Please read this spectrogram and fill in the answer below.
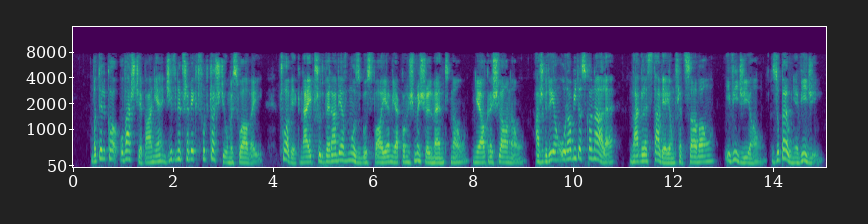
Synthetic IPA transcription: bɔt̪ɘlkɔʔuvaʂt͡ɕɛpaɲɛd͡ʑivnɘpʂɛbʲjɛkt̪fuɾt͡ʂɔɕt͡ɕiumɘswɔvɛ̰j | t͡ʂwɔvʲjɛknajpʂud̪vɘɾabʲjavmuzɡusfɔ̰jɛmjakɔ̃w̃ɕmɘɕlmɛnt̪nɔ̃w̃ɲɛɔkɾɛɕlɔnɔ̰̃w̃ | aʐɡd̪ɘjɔ̃w̃uɾɔbʲid̪ɔskɔnalɛ̰ | naɡlɛst̪avʲjajɔ̃w̃pʂɛt̪sɔbɔ̃w̃ | ivʲid͡ʑijɔ̰̃w̃zupɛwɲɛvʲid͡ʑi

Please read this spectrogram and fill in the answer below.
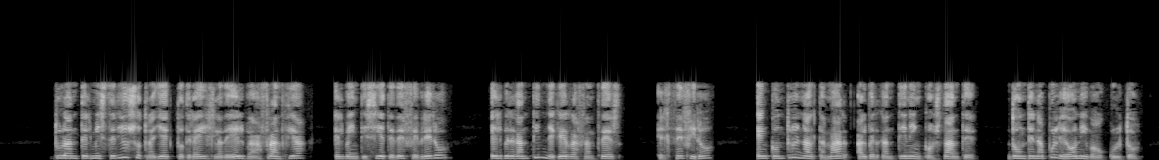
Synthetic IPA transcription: d̪uɾant̪e̞ːlmist̪e̞ɾjo̞so̞t̪ɾaʝe̞k̚t̪oðe̞laizlaðeelβaːfɾanθja | e̞lβe̞jnt̪isje̞t̪eðe̞fe̞β̞ɾe̞ɾo̞ | elβe̞ɾɣant̪ind̪e̞ɣe̞rafɾanθe̞s | elθefiɾo̞ | e̞ŋko̞nt̪ɾo̞enalt̪amaɾalβe̞ɾɣant̪inĩŋko̞nst̪ant̪e̞ | ðo̞nd̪e̞napo̞le̞o̞niβaokult̪o̞

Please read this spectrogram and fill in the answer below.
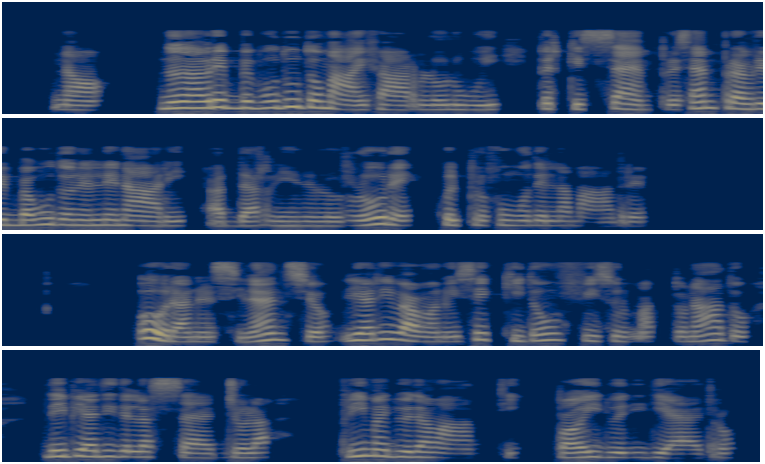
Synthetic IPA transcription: nɔ | nonavɾebːep̬ot̪̬uːt̪omajfarloluːji | perkesːɛmpɾesɛmpɾeavɾebːeavuːt̪onelːenaːɾia̰d̪ːarʎinelːorːoːɾekwelpɾofuːmod̪elːamaːd̪ɾe | oːɾanelsilɛnt̪sjoʎiarːivaːvanoisekːit̪oɱfisulmat̪ːonaːt̪o | d̪ejpjɛːd̪id̪elːasɛd͡ʒːola | pɾiːmaid̪uːed̪avant̪i | pɔjd̪uːed̪id̪jɛːt̪ɾo

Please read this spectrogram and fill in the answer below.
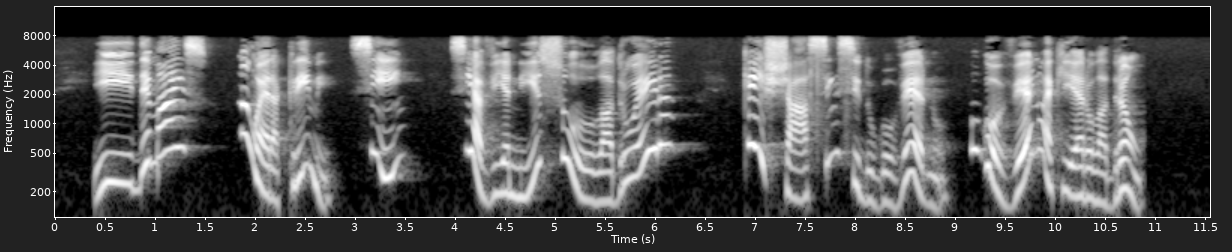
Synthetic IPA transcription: ɪd̪emajz | nɐ̃w̃ɛɾɐkɾĩmɪ | sĩ | sɪaviɐnisʊlad̪ɾuejɾɐ | kejʃasẽj̃sɪd̪ʊɡoveɾnʊ | ʊɡoveɾnʊɛkɪɛɾɐʊlad̪ɾɐ̃w̃

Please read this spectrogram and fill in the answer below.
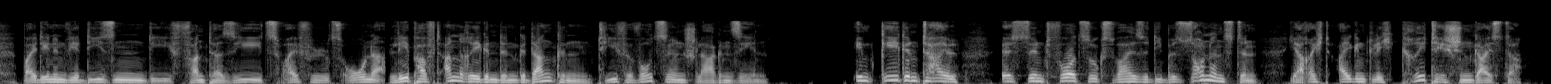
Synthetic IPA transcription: b̥aɪdeːnənviːɐdiːzn̩diːfantaziːt͡sv̥a̰ɪfl̩sʔoːnə̰leːphaftʰʔanʁeːɡəndənɡədaŋkəntʰiːfəvʊɐt͡sl̩nʃla̰ːɡn̩zḛːə̰n | ʔɪmɡ̥eːɡəntʰaɪlʔɛsz̥ɪntfoːɐt͡suːksv̥aɪzədiːbəzɔnənstən̩ja̰ːʁɛçtʰʔaɪɡən̩tʰlɪçkʁ̥iːtɪʃn̩ɡaɪstʰɐ̰

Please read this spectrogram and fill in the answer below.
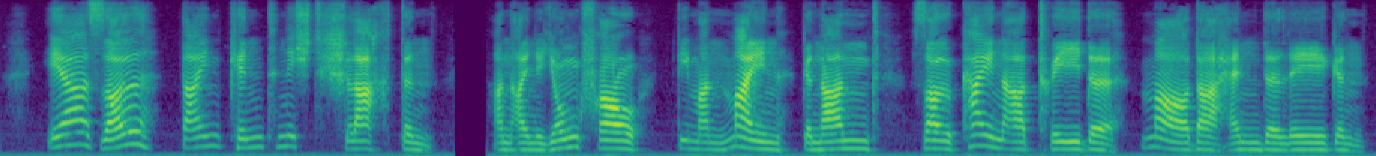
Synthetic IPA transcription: ʔeːɐzɔl | d̥aɪnkʰɪntnɪɕtʃlaχtən | ʔa̰naɪnəjʊŋfʁ̥ɑʊ | d̥iːmanmaɪnɡ̥ənant | z̥ɔlkʰaɪnatʁiːdə | mœɐdɐhɛndəleːɡən

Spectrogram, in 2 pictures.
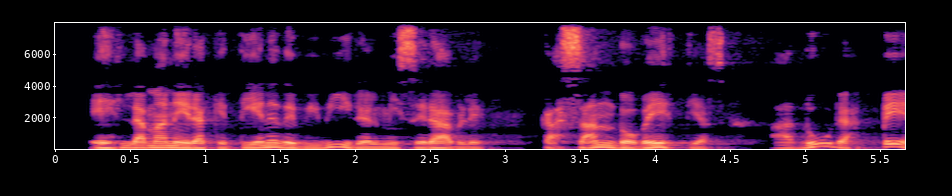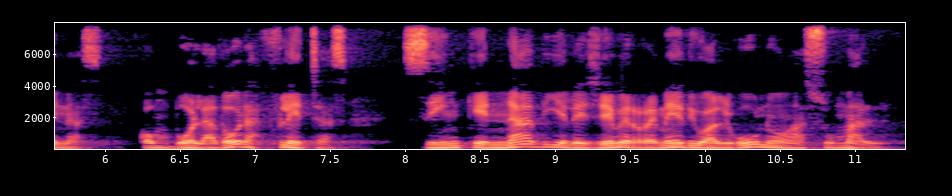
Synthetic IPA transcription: eslamane̞ɾake̞t̪je̞neðeβiβiɾe̞lmiseɾaβle̞ | kasand̪o̞βe̞st̪jas | aðuɾaspe̞nas | ko̞mbo̞laðo̞ɾasfle̞t͡ʃasː | iŋkenaðje̞le̞ʒe̞βe̞reme̞ðjo̞alɣuno̞asumal

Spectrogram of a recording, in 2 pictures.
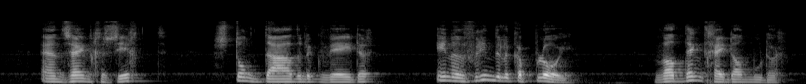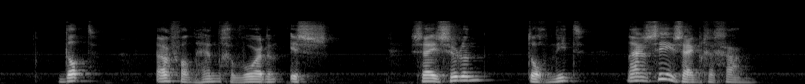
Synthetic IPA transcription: ɛnzɛjnχəzɪχt | stɔnt̚daːdələkʋejdər | ɪnənvrindələkəploːj | ʋɑt̚dɛŋk̚tχɛjdɑnmudəɹ | dɑt | ɛɹvɑnɦɛnχəʋɔɹdənɪs | z̥ɛjzɵlən | tɔχnit | naːɹzejzɛjnχəχaːn

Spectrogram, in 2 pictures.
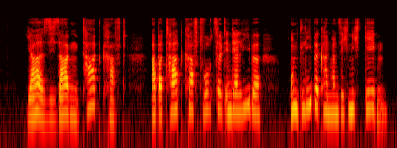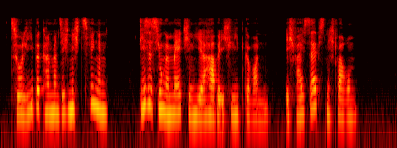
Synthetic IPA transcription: jaːziːzaːɡŋ̩tʰaːtkʁ̥aft | ʔaːbɐtʰaːtkʁ̥aftv̥ʊɐt͡sl̩tɪndeːɐliːbə | ʔʊntliːbəkʰanmanzɪçnɪçt̚ɡ̥eːbm̩ | t͡suːɐliːbəkʰanmanzɪçnɪçtt͡sv̥ɪŋən | d̥iːzəsjʊŋəmɛːtçənhiːɐɦaːbəʔɪçliːpɡ̥əvɔnən | ʔɪçv̥aɪsz̥ɛlpstnɪçtv̥aʁʊm

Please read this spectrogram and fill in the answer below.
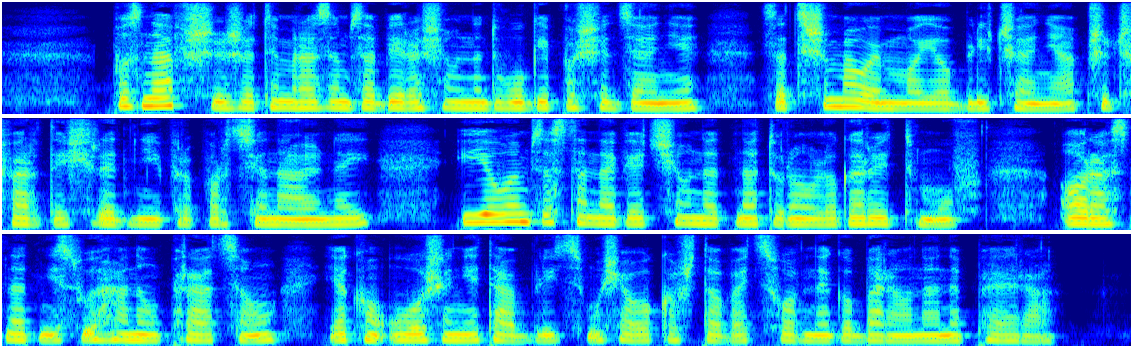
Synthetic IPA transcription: pɔznafʂɘʐɛt̪ɘmɾazɛmzabʲjɛɾaɕɛnad̪wuɡʲjɛpɔɕɛd̪zɛɲɛz̥atʂɘmawɛmːɔjɛɔblʲit͡ʂɛɲapʂɘt͡ʂfaɾt̪ɛjɕɾɛd̪ɲejpɾɔpɔɾt̪sʲjɔnalnɛjijɔwɛmzast̪anavʲjat͡ɕɕɛnad̪nat̪uɾɔ̃w̃lɔɡaɾɘt̪mufʔɔɾasnad̪ɲɛswɘɦanɔ̃w̃pɾat̪sɔ̃w̃jakɔ̃w̃ʔuwɔʐɛɲɛt̪ablʲit̪smuɕawɔkɔʂt̪ɔvat͡ɕswɔvnɛɡɔbaɾɔnanɛpʰɛɾa

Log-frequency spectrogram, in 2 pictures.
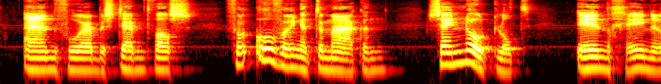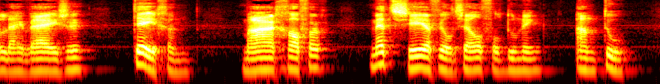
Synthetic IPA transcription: ɛnvʊːɹbəstɛmtʋɑs | fərowvərɪŋəntəmaːkən | z̥ɛjnːowtlɔt | ɪnχejnəɹlɛjʋɛjzə | tejχən | maːɹχɑfər | mɛtsɪːɹvɪːlˠzɛlˠfɔlˠdunɪŋ | aːntu

